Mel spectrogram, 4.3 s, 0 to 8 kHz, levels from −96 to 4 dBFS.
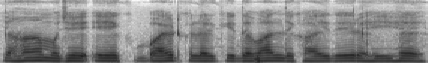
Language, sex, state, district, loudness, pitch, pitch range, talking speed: Hindi, male, Madhya Pradesh, Katni, -15 LUFS, 120 Hz, 115-125 Hz, 155 wpm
